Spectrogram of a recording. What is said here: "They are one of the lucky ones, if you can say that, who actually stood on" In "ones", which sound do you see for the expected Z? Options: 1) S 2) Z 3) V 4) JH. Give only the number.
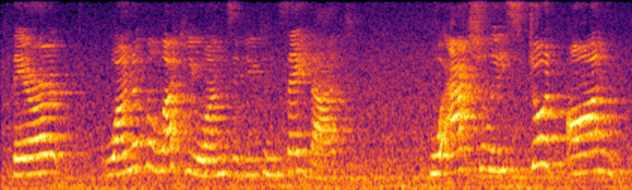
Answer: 2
